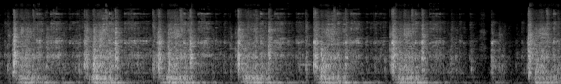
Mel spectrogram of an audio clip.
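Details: Brush cutter (grass cutter) two-stroke, hard starting for about a week; repeated pull-start attempts, engine fires briefly and dies each time, won't keep running.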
